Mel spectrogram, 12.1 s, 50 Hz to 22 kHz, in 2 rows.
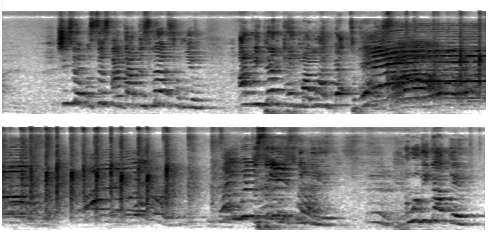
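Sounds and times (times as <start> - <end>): congregation clapping hands: 5.6 - 9.2.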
